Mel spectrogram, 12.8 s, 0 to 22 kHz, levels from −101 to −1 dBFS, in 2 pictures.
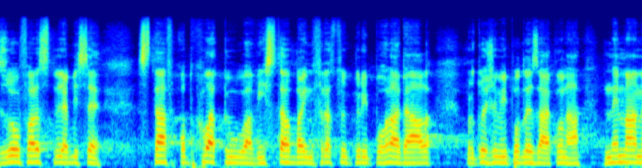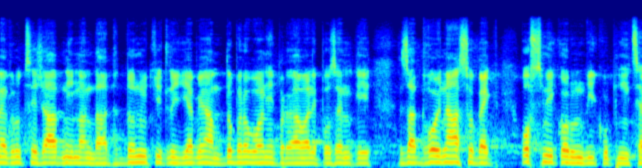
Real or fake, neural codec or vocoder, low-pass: fake; codec, 44.1 kHz, 2.6 kbps, SNAC; 14.4 kHz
